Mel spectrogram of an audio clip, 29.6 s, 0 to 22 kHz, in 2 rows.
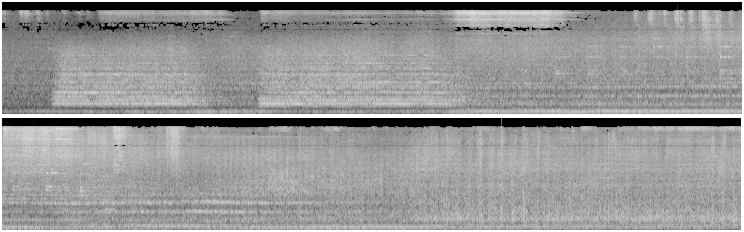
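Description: A CSX diesel locomotive's air horn sounds two long blasts as the train approaches, then the diesel engines of the CSX GE ES44AH and AC6000CW locomotives rumble by, followed by the steady rumble and clickety-clack of the passenger cars' wheels rolling past.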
